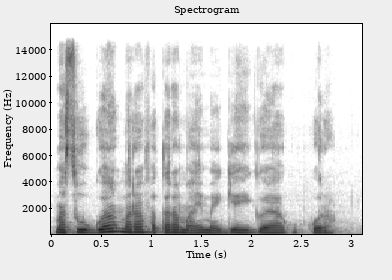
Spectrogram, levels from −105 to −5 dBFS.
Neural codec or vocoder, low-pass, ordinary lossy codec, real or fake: vocoder, 44.1 kHz, 128 mel bands, Pupu-Vocoder; 14.4 kHz; none; fake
